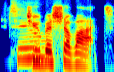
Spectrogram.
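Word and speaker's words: Tu B'Shevat: Tu B'Shavat.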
